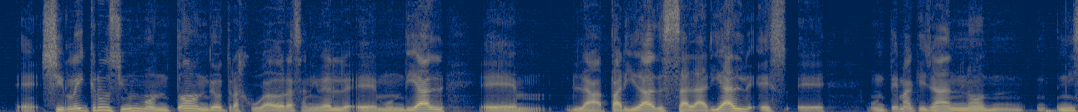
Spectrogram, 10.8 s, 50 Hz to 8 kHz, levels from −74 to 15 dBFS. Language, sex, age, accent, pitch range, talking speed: English, male, 40-59, Argentinian, 95-135 Hz, 140 wpm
